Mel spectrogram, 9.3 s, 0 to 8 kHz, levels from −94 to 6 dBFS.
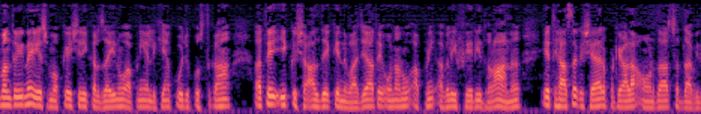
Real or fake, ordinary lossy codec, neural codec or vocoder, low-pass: real; none; none; 7.2 kHz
